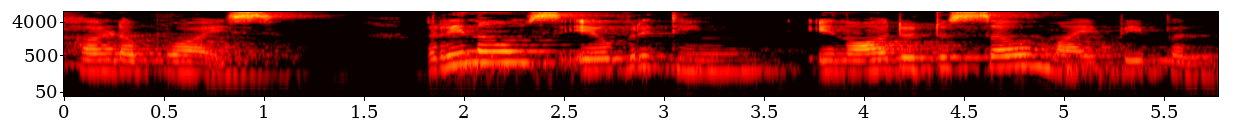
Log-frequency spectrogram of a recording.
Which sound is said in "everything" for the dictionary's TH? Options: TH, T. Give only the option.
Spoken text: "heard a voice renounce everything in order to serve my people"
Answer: T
